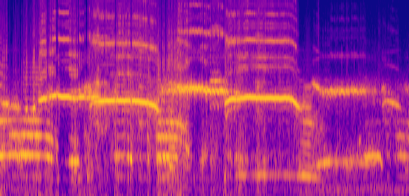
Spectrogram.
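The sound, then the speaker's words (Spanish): A crowd of people shouting in a loud, continuous roar, with shrill whistle-like tones rising and falling above the din throughout. “ahora empiezan a gritar”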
